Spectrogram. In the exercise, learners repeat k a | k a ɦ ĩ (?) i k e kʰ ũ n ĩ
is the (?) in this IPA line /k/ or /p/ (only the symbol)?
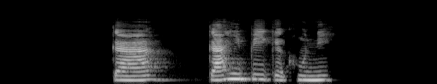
p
